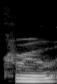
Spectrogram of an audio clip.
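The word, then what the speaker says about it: krewe: so I think it's despite the fact that it's spelled k r we it's it's probably a lot like we recognize crew is cew so it'd be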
